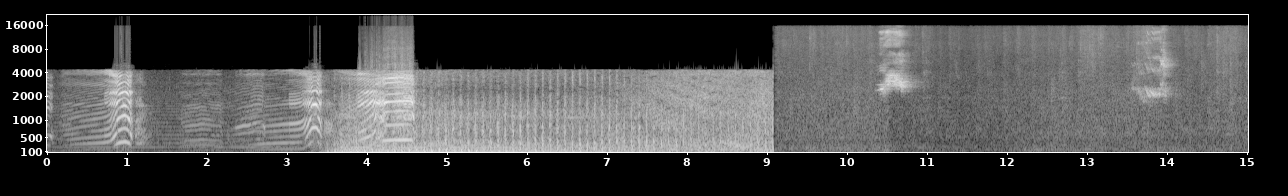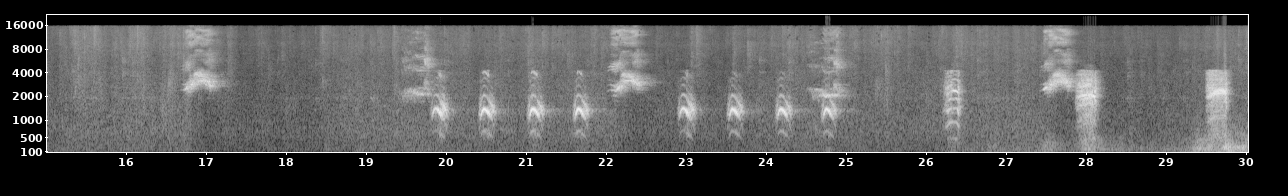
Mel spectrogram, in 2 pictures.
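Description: A dairy cow mooing in loud, drawn-out calls, the longest lasting about six seconds. Then, after a cut about nine seconds in, a perched bird calling: scattered high calls and a quick run of about eight short chirps.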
